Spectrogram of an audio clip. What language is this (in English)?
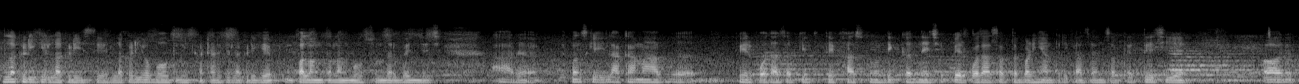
Maithili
